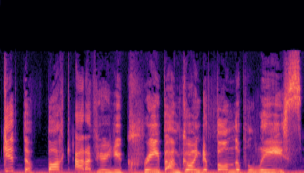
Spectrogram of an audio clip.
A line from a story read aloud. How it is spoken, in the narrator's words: him shouting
